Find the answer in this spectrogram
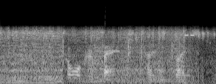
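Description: Commentator's voice over a public-address loudspeaker, words indistinct, with a low steady drone underneath that stops about half a second in.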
